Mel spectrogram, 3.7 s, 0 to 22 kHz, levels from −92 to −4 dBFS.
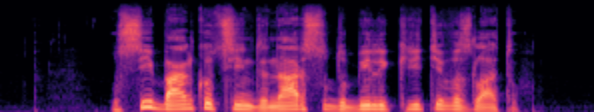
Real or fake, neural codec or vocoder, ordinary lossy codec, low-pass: real; none; none; 19.8 kHz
